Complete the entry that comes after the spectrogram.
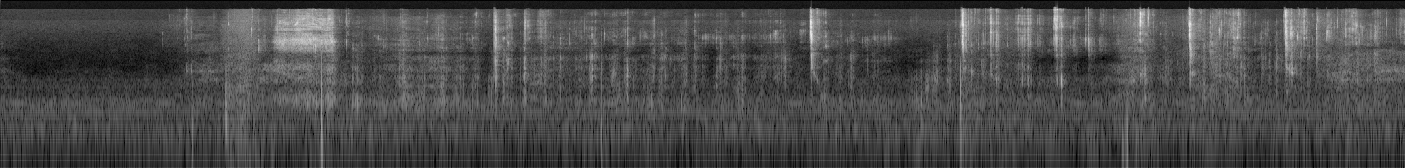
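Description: Close-up mouth sounds of a person biting and chewing boiled shrimp: scattered sharp, wet clicks and crunches, with a louder crunch about three seconds in.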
